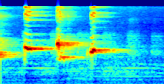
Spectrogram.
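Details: Ropelan-style song of a yellow-vented bulbul, used as a model for other bulbuls to imitate: three quick liquid whistled phrases with drawn-out level tails, fading into silence.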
